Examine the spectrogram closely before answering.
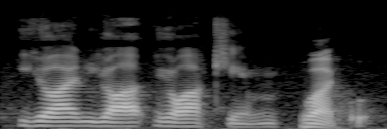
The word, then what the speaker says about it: Joachim: And then my violinist said, let me show you Brahms' violin concerto with, it was his name, Joachim, how do you pronounce? Joachim.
